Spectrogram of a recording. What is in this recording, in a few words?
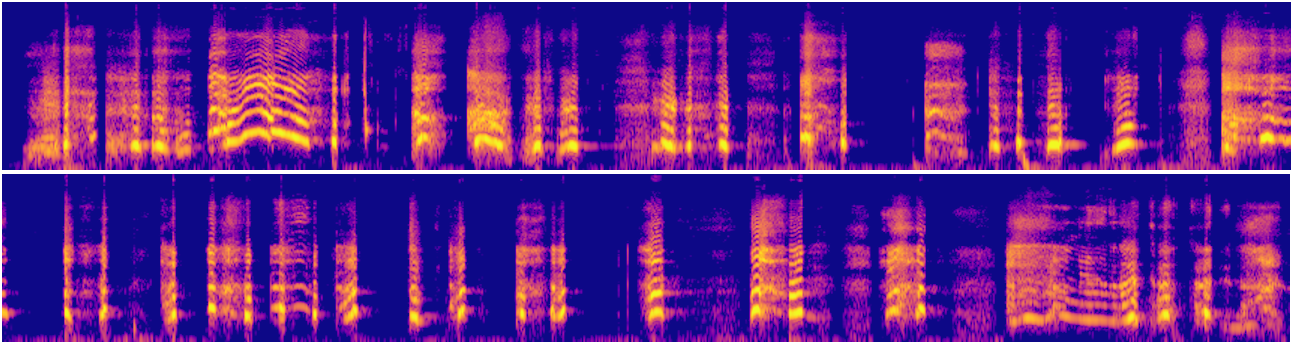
young woman chugging beer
